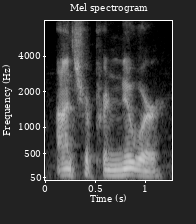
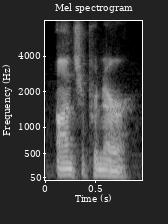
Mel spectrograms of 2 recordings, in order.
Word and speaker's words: entrepreneur: entrepreneur based on Phonics the incorrect way is Entre entrepreneur that's incorrect entrepreneur is not correct entrepreneur it's not newer it's Nur that's the difference and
